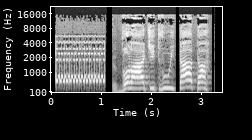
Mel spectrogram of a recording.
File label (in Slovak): zvonenie hlásky cz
